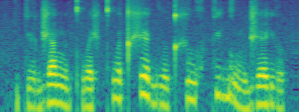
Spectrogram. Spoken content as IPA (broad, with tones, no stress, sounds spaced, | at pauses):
kʲ ɔ˨ d͡ʒ a˧ n ʊ˨ kʷʼ a˨ ʃ kʷʰ a˦ t ʃ ɛ˦˨ ɡ ð u˨ t ʃ u˦˨ xʷ kʲ u˦ ɡ u˨ m d͡ʒ ɛ˦ ɾʲ ʊ˧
